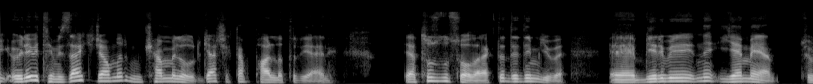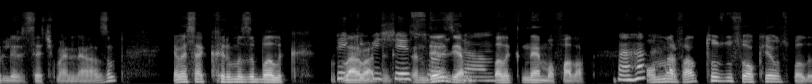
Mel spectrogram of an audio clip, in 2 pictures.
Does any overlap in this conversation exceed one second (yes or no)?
yes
